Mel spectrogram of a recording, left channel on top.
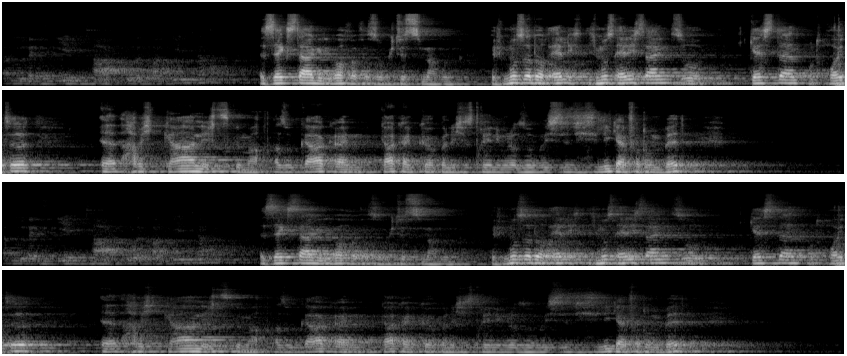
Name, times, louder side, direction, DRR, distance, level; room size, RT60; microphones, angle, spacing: voice 1, 0.1-2.1 5.4-5.5, equal, 5° right, -5 dB, 1.5 m, -43 dB
voice 2, 2.6-4.5 4.9-7.0 7.5-8.9 9.4-15.6, left 4 dB, 35° left, 10 dB, 0.4 m, -25 dB
13.0 x 4.9 x 3.6 m, 2.1 s
head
